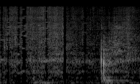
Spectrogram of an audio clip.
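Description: Brinjal masala being stirred in a non-stick pan, oil separated from the thick spicy eggplant curry; a short scraping stir with soft sizzling underneath, close and steady, with one brief louder scrape near the end.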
